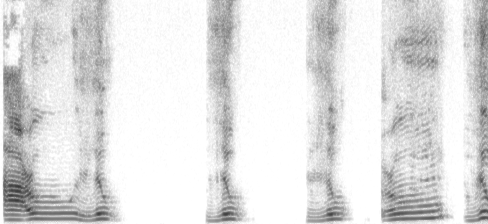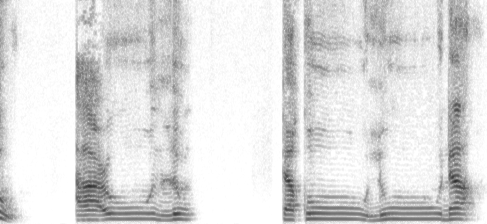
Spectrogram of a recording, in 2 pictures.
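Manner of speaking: आऊज़ु and तक़ूलूना slowly with the long ऊ held; stretched long vowels. Shown as a demonstration. Teacher stretching the long vowels for the class. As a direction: hold every long vowel in these words. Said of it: "stretch क्यों कर रहे हैं? क्योंकि long vowel है".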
